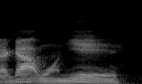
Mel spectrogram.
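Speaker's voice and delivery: slow, thrilled, excited security guard voice. Retelling a security guard who spots an old badge: imitating an excited guard. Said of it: "He was so excited".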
